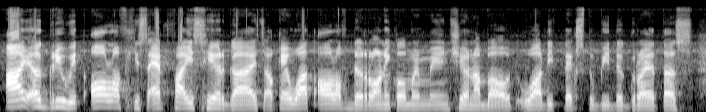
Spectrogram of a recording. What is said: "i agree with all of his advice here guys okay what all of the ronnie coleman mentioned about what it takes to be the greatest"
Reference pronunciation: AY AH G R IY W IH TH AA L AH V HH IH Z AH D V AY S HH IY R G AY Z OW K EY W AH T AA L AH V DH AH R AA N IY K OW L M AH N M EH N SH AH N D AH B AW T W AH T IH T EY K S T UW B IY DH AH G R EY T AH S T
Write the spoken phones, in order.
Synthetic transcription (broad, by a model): AY AH G R IY W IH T AA L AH F HH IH S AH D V AY S HH IY R G AY S OW K EY W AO T AA L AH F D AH R AA N IY K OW L M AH M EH N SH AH N AH B AW T W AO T IH T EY K S T UW B IY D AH G R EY T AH S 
